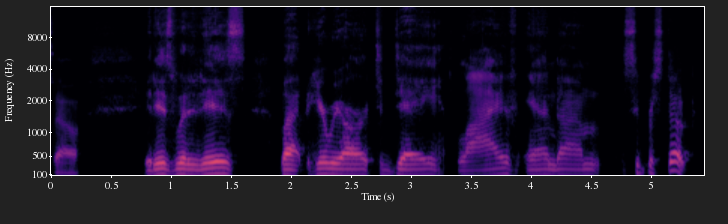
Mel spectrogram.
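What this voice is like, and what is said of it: Worn-out rough voice from cold. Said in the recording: “my voice is like a little shot right now ... me laid up with the cold for the last like 4 days”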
